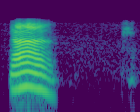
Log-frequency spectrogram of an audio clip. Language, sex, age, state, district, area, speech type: Kashmiri, male, 18-30, Jammu and Kashmir, Kulgam, rural, conversation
